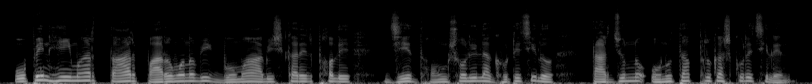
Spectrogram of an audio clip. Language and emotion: Bengali, sad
